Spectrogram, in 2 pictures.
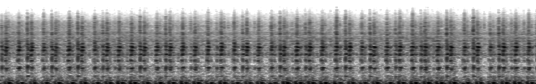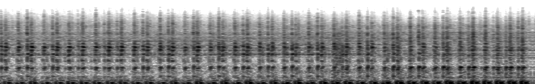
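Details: Rapid fairly even knocking about four a second over a steady idle; clunking noise, source unclear.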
